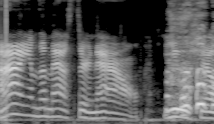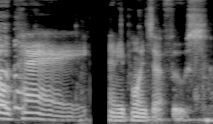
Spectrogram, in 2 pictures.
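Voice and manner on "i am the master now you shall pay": very high, swooping, slow villain voice shouting. Voicing the villain Meeker shouting at the party: villain shouting. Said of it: "And Meeker shouts".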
